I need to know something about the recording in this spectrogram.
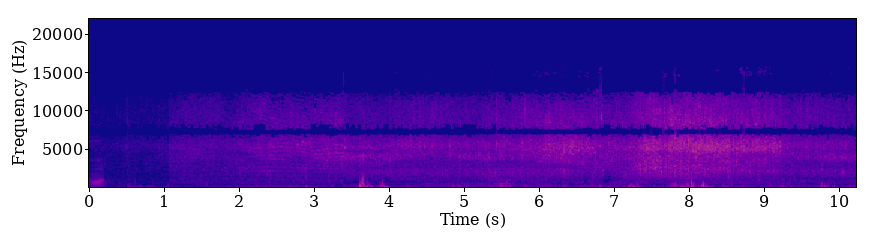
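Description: A firework fountain hisses and crackles loudly.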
